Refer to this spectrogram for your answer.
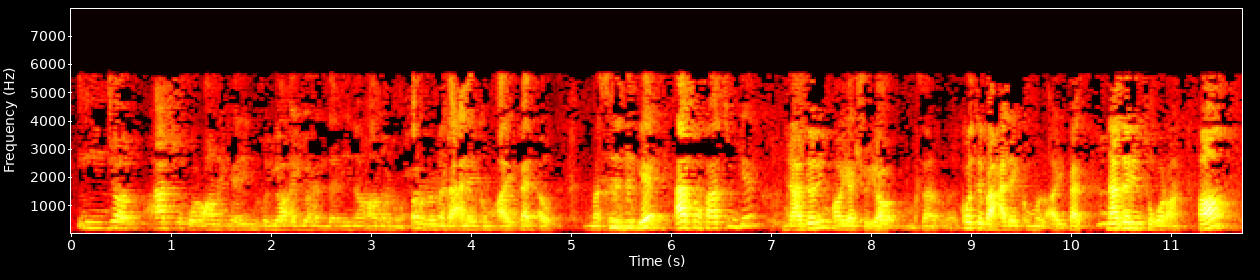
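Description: Animated man lecturing a seminary class. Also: a little high. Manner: animated, emphatic, joking asides to students. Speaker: seminary teacher. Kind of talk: classroom lecture on Islamic jurisprudence. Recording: dull lo-fi classroom recording.

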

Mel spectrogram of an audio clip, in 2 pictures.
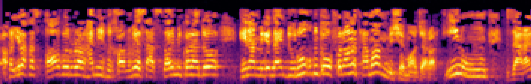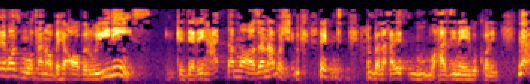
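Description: Give me a husky man giving a seminary lecture. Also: high-pitched, highs cut off. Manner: discursive, tells stories and laughs, polite formal phrases. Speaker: cleric teaching Islamic jurisprudence.

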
